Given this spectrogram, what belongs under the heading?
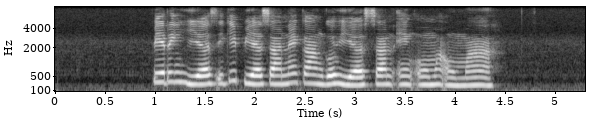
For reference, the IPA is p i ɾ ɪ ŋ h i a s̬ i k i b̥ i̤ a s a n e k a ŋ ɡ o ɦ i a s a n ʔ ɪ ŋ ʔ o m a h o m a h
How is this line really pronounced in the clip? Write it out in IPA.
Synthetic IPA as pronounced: p i ɾ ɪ ŋ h i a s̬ i k i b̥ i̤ a s a n e k a ŋ ɡ o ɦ i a s a n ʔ ɪ ŋ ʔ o m a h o m a h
